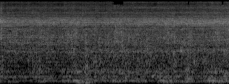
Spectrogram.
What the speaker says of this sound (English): I'm gonna rinse this off one last time.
